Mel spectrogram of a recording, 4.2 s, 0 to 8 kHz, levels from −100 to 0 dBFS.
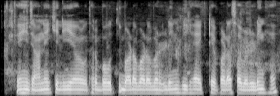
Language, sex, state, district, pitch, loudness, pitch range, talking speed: Hindi, male, Chhattisgarh, Sarguja, 105 Hz, -15 LUFS, 105-110 Hz, 270 wpm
